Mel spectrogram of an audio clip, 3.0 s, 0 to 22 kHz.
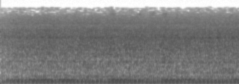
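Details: Polaris Sportsman 700 ATV during overheating troubleshooting, after a radiator swap, with the cap off and readings from 70 to 163°F as the thermostat opens: a steady even idle with no knocks or misses, not overheating.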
